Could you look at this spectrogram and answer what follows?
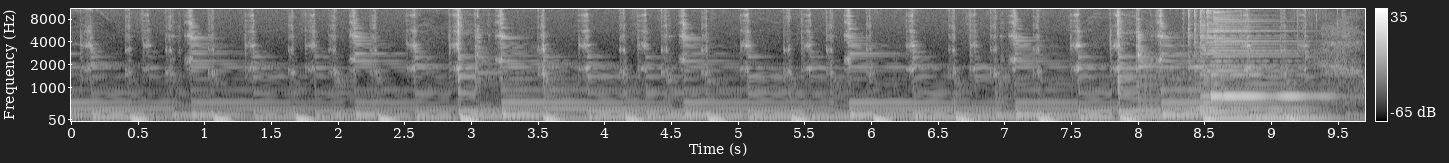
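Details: Strummed acoustic guitar music with a steady beat, with no animal sounds.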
